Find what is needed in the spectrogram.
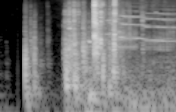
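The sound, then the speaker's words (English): A door opens as someone enters without knocking: a short thunk of the latch, then a louder rush of movement with a thin, ringing creak trailing off as it swings. No one speaks. “Excuse me, who are you to enter without knocking?”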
